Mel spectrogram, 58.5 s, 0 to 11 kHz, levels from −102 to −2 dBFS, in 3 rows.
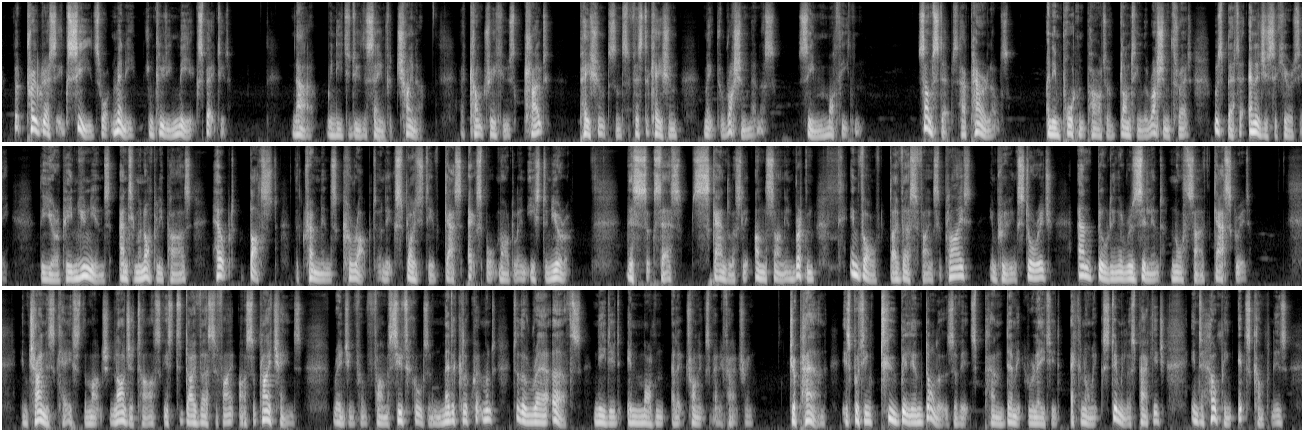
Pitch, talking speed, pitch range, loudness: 120 Hz, 130 wpm, 105-140 Hz, -24 LUFS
